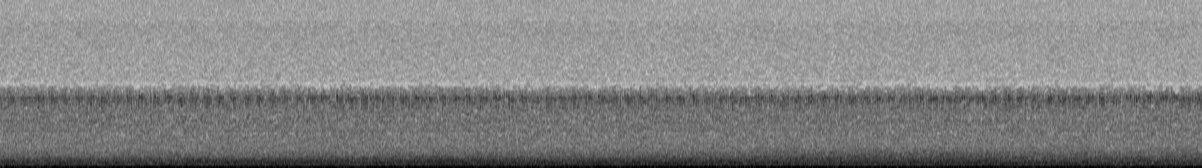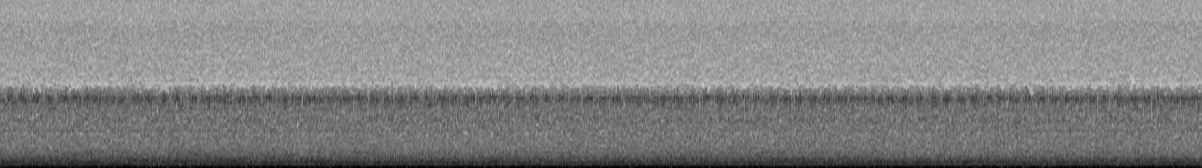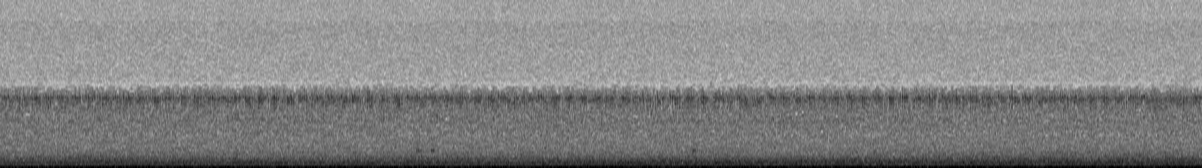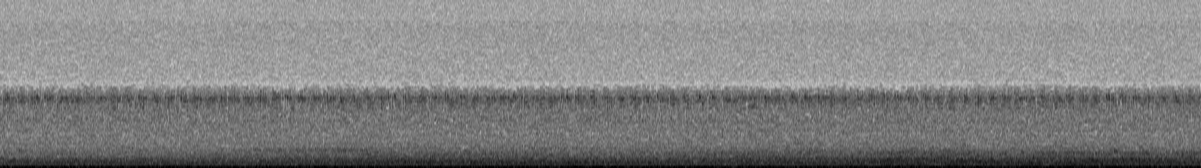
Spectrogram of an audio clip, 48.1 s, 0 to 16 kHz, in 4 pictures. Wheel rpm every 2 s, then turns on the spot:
0, 0, 0, 0, 0, 0, 0, 0, 0, 0, 0, 0, 0, 0, 0, 0, 0, 0, 0, 0, 0, 0, 0, 0.
none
